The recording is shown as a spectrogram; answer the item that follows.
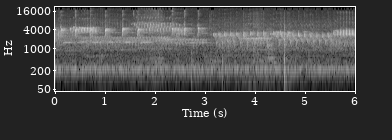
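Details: Mosaic canaries during mating: fast rattling trills and chirps, high and bright, switching to a new repeated trill phrase about every second or two, over a steady low hum.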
